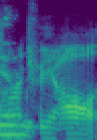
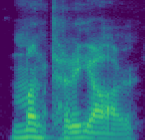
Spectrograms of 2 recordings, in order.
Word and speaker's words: Montreal: Yes, it's not Montreal. It's Montreal.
